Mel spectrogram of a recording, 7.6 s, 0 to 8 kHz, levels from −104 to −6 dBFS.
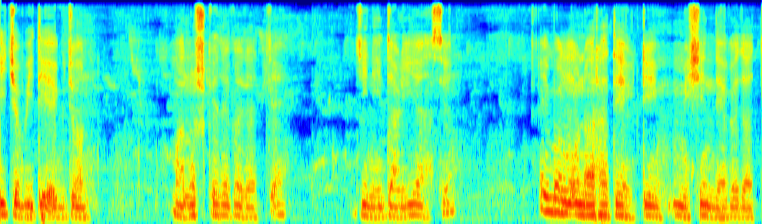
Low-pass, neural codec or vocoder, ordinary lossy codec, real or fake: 7.2 kHz; vocoder, 24 kHz, 100 mel bands, Vocos; none; fake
